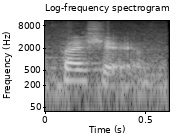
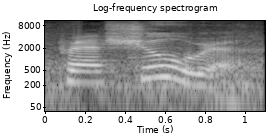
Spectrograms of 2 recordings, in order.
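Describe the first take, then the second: First: Two syllables ending in a weak schwa. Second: Three syllables with a long oo vowel. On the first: The speaker calls it right. "the received pronunciation is" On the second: The speaker calls it wrong. "the speaker's pronunciation is"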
